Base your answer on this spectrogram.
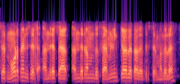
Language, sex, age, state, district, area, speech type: Kannada, male, 18-30, Karnataka, Dharwad, urban, conversation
